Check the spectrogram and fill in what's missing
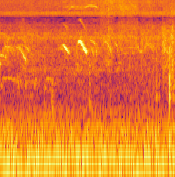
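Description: A few soft chicken clucks rise over a steady low background hum, with no talking.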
